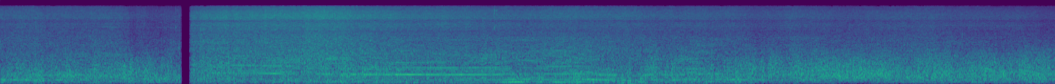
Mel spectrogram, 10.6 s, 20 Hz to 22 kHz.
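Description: Outboard motor of a D-class inshore lifeboat, a 50 hp Mariner, running at speed, its pitch gliding slightly, over the rush of wash and wind on the microphone. The sound drops out for an instant about two seconds in, and the engine tone fades near the end, leaving wind and water.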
